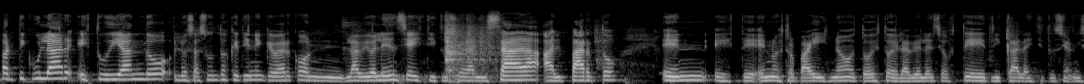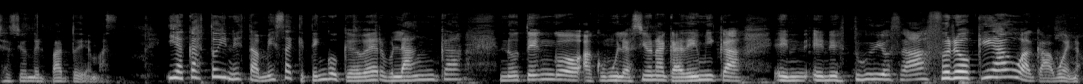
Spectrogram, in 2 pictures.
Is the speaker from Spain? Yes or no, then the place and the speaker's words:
no; Argentina; born there; nací en Argentina, nacional uruguaya.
